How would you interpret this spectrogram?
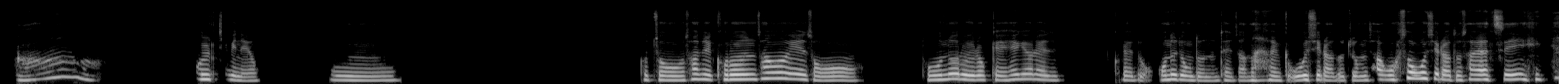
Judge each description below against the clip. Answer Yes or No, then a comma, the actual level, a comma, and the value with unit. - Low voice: No, high, 210 Hz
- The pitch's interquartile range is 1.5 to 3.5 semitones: Yes, average, 3.2 semitones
